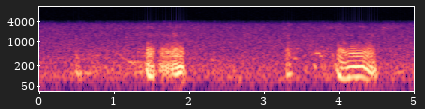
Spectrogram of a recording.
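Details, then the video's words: Beagle puppy, a female, fast asleep on her mother, giving two soft, low, buzzy snores about two and a half seconds apart, each with a faint, brief lead-in breath, in a quiet indoor setting. "Snoring beagle puppy"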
